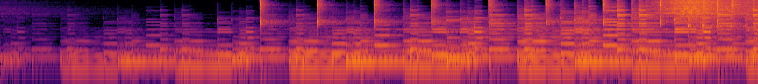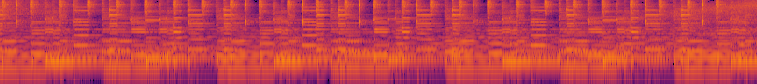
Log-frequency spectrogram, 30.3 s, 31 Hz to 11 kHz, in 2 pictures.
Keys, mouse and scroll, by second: 14.7 ctrl+z, 15.8 click, 19.3 Delete, 21.5 typing, 22.3 F10, 23.5 click, 25.7 scroll down 1, 26.4-27.3 scroll up 1, 27.3 click, 29.3 Delete, 30.1 click.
